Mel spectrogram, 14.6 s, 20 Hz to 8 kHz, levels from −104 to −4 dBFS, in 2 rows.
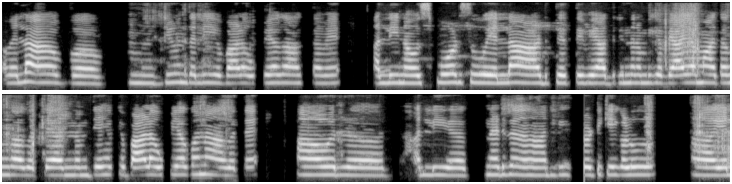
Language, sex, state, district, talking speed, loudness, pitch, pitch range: Kannada, female, Karnataka, Bellary, 105 wpm, -17 LUFS, 265 Hz, 260-275 Hz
